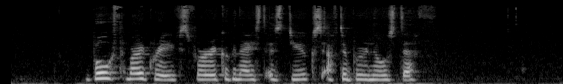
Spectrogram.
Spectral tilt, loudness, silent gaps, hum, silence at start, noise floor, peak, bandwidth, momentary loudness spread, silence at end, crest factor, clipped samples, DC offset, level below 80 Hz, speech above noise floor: -4.5 dB/octave; -24 LUFS; none; none; 0.25 s; -55 dBFS; -6 dBFS; 17 kHz; 8 LU; 1.3 s; 20 dB; under 0.1%; under 0.1%; -62 dBFS; 32 dB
